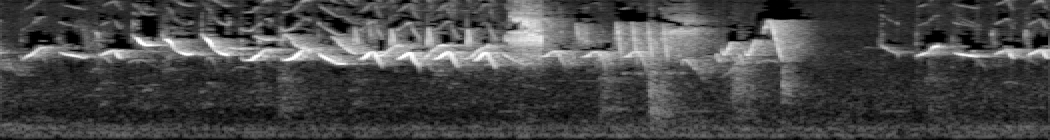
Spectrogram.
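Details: Bullfinch kept by an owner, singing rapid high zigzag warbling notes in a steady run, with brief bursts of harsher chirps midway, then the zigzag phrases resume near the end; faint low background hum.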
